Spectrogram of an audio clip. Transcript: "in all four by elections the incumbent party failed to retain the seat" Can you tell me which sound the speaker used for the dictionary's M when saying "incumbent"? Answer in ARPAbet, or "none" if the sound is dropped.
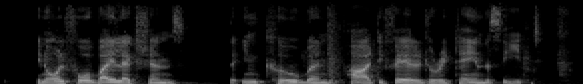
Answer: none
